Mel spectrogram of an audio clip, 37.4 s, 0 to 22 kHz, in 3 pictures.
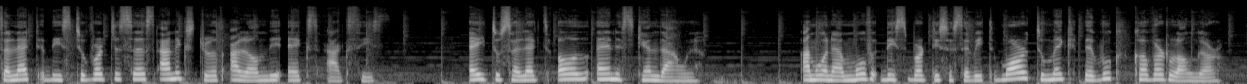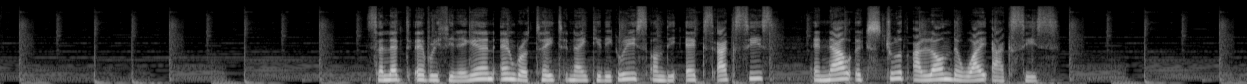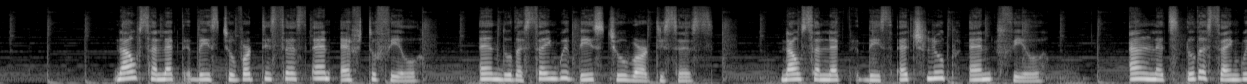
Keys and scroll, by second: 2.4 e, 3.3 x, 5.1 a, 5.3 s, 10.0 g, 10.2 x, 17.6 a, 18.0 x, 18.4 9, 18.5 0, 20.3 e, 21.9 y, 28.2 shift+f, 31.3 shift+f, 32.1 f, 35.9 f.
